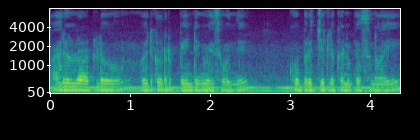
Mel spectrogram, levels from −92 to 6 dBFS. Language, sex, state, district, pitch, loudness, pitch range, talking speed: Telugu, male, Andhra Pradesh, Srikakulam, 115 Hz, -17 LUFS, 105-120 Hz, 95 wpm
